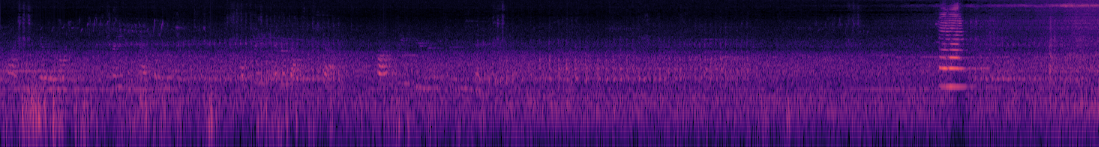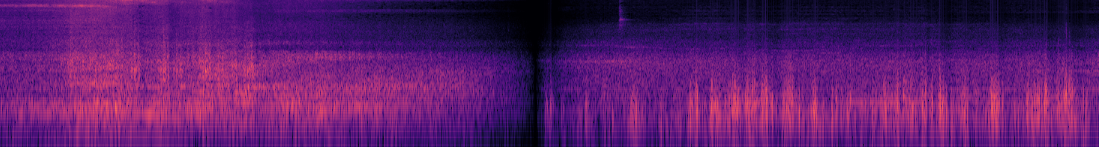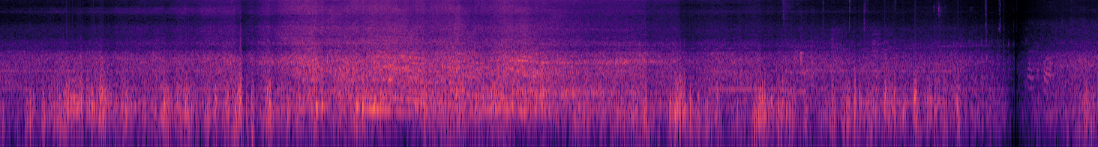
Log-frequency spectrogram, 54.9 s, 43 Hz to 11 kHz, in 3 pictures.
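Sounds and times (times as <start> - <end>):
diesel railcar passing: 0.0 - 54.9
train horn blast: 15.6 - 16.9.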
